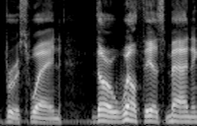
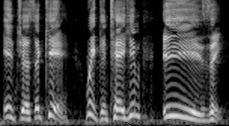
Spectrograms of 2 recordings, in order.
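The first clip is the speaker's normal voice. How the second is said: higher, sneering thug voice; a hint of a mocking gangster; tough crook; 9 semitones higher than usual. A narrator's reading. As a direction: scoff at the kid like a street tough.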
